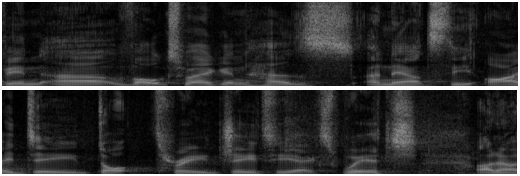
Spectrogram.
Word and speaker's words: ID.3: Volkswagen has announced the ID.3 GTX, which, I know it's a mouthful. The dot is silent.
